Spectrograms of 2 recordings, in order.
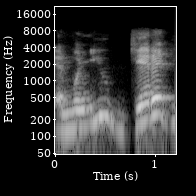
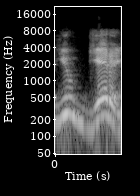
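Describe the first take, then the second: First: Said in the usual way. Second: "get" lifted higher, landing the point; "you get it" pushed up in pitch with weight on "get"; emphatic repeat. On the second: Shown as a demonstration. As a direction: hit "get" hard on the repeat, voice up.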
